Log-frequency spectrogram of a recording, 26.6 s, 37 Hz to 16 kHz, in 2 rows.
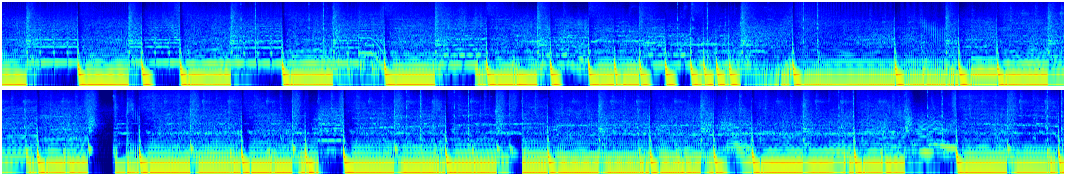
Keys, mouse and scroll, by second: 3.1 click, 4.1-6.4 click, 5.9-7.0 typing, 8.5 click, 8.7 click, 10.1 click, 11.1 2, 11.3 2, 12.0 Tab, 12.7-14.1 typing, 23.8 click, 24.9 click, 26.0 0, 26.5 click.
